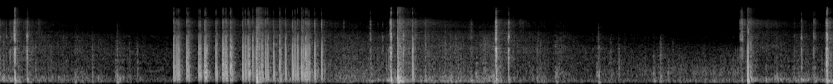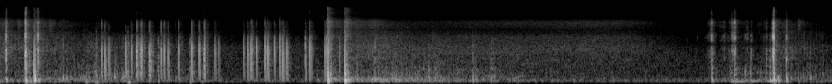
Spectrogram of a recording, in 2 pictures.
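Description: Aerial fireworks shells bursting in the sky: a run of sharp bangs with stretches of dense, rapid crackling, notably about two seconds in and again around ten seconds. It eases off for a couple of seconds, then a few more bangs come near the end.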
